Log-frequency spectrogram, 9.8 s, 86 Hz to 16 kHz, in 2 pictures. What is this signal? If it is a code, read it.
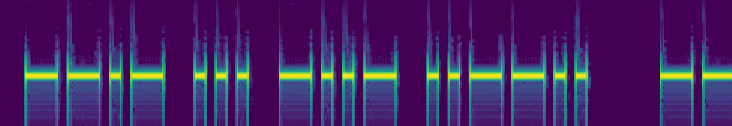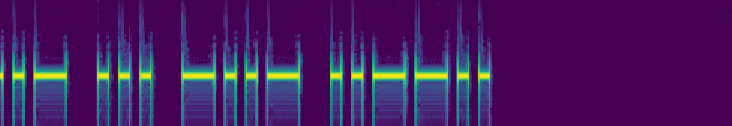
Morse code, heard as a keyed tone, about 17 wpm, 700 Hz. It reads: QSX? QSX?
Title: Q-Codes Repeated 3x 17wpm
